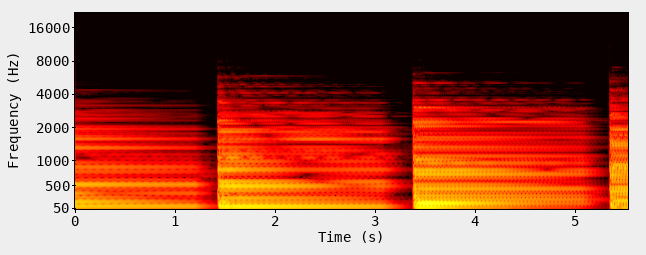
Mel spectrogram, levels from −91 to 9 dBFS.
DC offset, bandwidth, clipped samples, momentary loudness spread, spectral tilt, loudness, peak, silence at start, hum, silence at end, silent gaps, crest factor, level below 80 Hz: under 0.1%; 5.4 kHz; under 0.1%; 14 LU; -10 dB/octave; -23 LUFS; -6 dBFS; 0 s; none; 0 s; none; 16 dB; -30 dBFS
